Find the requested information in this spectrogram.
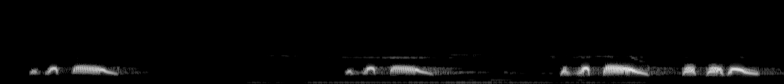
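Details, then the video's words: Decoy spotted dove cooing to attract wild birds: spaced phrases with a quick pickup note and a longer downward-sliding coo, long pauses between the first phrases, then a quicker cluster of coos. "CU GÁY MỒI THÚC GÙ KÍCH BỔI NHANH NỔI - TIẾNG CHIM CU GÁY KÍCH BỔI"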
